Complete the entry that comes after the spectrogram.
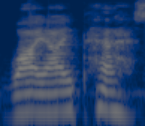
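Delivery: put-on a light Geordie accent doing [name]; [name] Geordie impression. Guest does a [name] impression for the hosts in Geordie. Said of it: "your best Geordie's impression now".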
